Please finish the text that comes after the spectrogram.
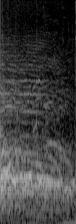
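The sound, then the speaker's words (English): A crowd of many voices lets out a loud, sustained chorus of oohs and aahs, rising and wavering together for a second or two with no clear words, as a canine security dog takes a running start and leaps airborne onto Mark Ingram's shoulders, knocking him over. “You can hear the oohs and ahs.”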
